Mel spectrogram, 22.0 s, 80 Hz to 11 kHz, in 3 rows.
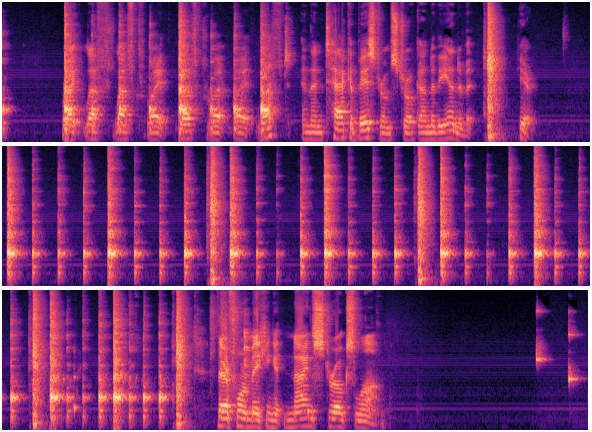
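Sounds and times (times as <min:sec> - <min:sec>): drumsticks on practice pad: 0:00.8 - 0:03.5.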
